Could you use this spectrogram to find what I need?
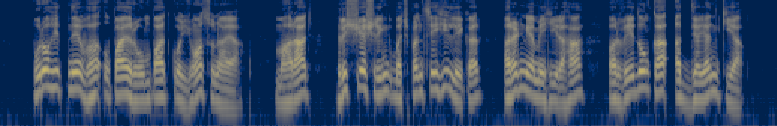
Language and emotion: Hindi, neutral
